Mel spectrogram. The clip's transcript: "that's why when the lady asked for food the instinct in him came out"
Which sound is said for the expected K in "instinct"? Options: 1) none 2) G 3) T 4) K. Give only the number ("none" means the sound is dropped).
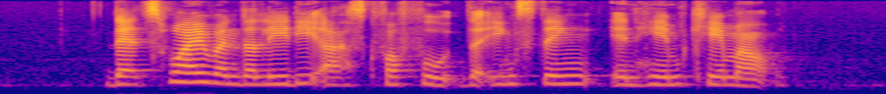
1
